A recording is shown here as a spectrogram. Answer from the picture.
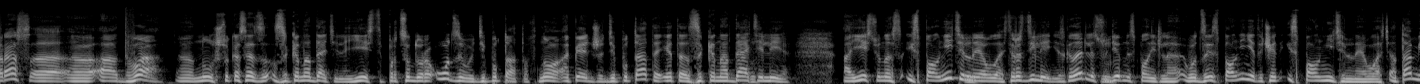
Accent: Moscow, Russia; Я очень люблю Москву, потому что я коренной москвич.

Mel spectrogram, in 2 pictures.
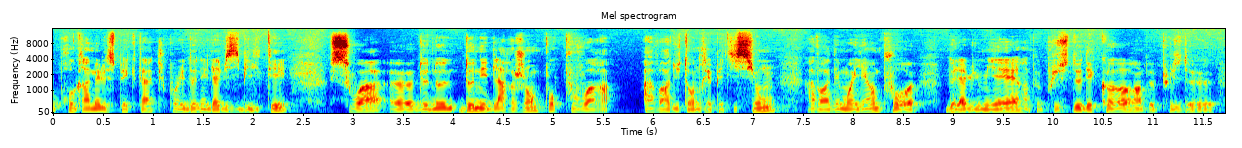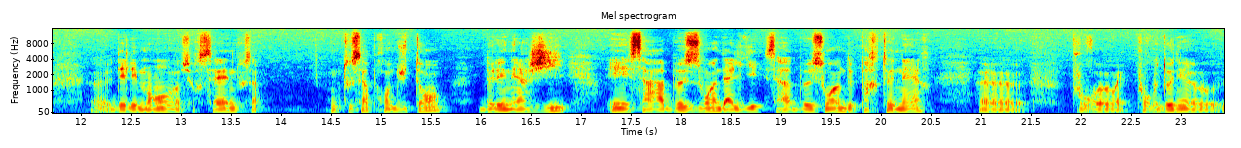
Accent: Auvergne-Rhône-Alpes, France; now in Paris, France; Alors, en ce moment, on vit à Paris, à côté de Paris, tous les deux. Mais à la base, moi, je suis de Savoie.

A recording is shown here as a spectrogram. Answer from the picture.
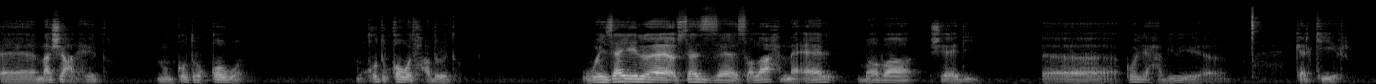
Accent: Egypt; moved away; احنا مصريين في الغربه بنقف مع بعض

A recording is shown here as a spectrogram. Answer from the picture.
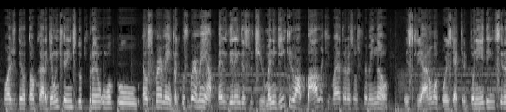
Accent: Goiás, Brazil; E assim, eu sou de Goiás, né? Goiás, cavalos, as coisas assim existem.

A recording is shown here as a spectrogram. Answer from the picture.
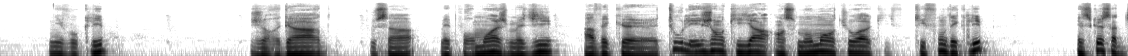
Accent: Bourgogne-Franche-Comté, France; parce qu'on vient de Besançon, de Luxeuil, de Vesoul, on ne peut pas péter.

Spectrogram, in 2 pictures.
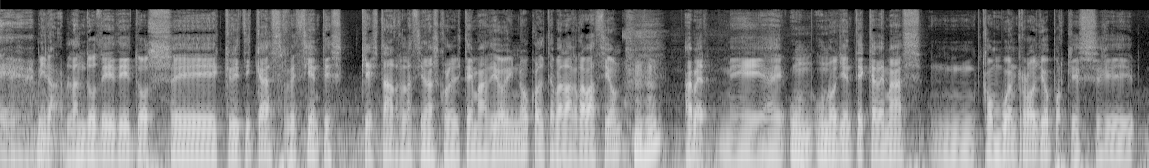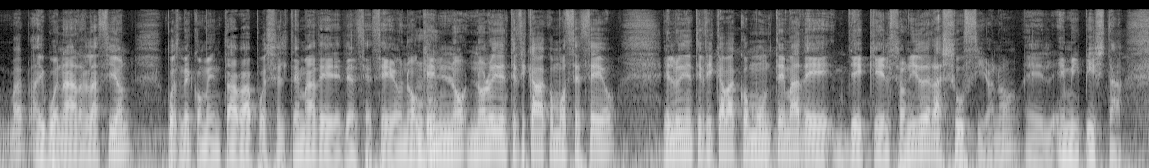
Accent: Valladolid, Castile and León, Spain; ahora estamos … y yo, que somos los dos de Valladolid.

